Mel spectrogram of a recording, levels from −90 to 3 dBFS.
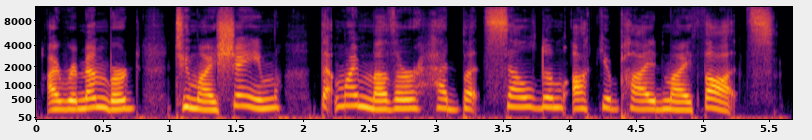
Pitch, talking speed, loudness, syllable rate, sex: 240 Hz, 150 wpm, -16 LUFS, 4.6 syllables/s, female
